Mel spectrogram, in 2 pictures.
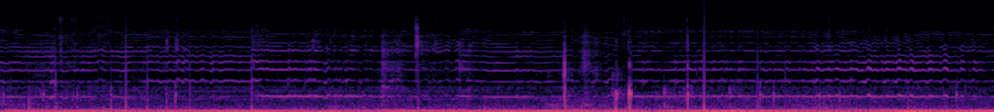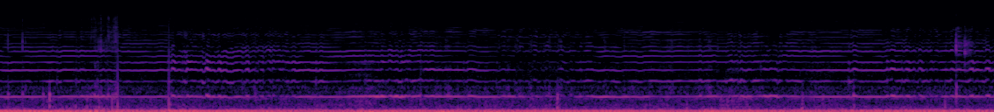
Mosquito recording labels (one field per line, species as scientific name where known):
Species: Culex quinquefasciatus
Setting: cup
